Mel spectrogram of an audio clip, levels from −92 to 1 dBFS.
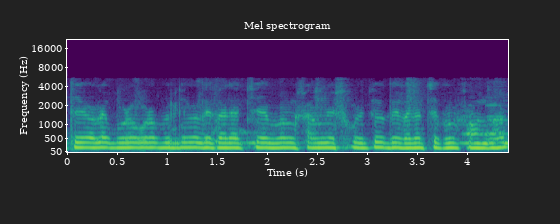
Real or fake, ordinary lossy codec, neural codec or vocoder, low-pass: fake; none; codec, 16 kHz, 2 kbps, FunCodec, trained on Chinese and English, 25 frames a second; 5.4 kHz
